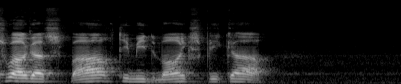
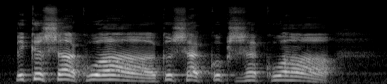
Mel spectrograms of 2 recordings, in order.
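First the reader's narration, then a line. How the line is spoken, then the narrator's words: Flustered panicked nobleman exclaiming. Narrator (French): s'exclama encore le marquis, qui perdait tout à fait la tête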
